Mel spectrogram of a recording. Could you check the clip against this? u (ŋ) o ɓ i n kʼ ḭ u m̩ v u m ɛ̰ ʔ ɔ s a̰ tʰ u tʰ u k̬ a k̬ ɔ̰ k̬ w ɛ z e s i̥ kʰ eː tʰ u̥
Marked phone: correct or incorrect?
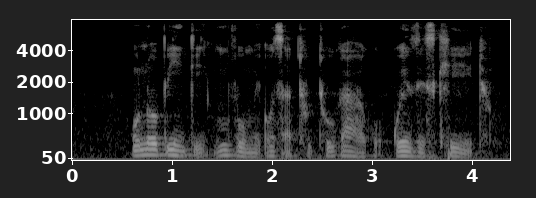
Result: incorrect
